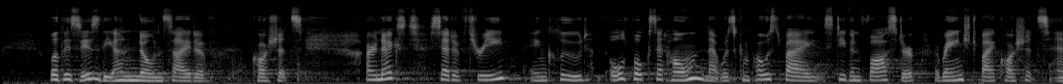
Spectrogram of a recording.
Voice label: narrator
